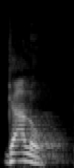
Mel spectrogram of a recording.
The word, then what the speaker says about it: Gallo: No, e, en inglés y la pronunciación en inglés es galo, pero hay mucha gente que le dice yo y gallo, pues, pues cómo se escribe.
